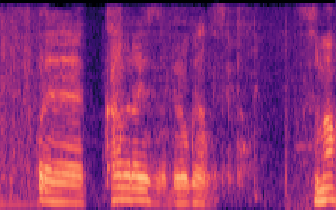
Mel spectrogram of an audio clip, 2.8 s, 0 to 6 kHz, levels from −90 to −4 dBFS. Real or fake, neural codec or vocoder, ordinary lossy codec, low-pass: fake; codec, 44.1 kHz, 7.8 kbps, DAC; AAC, 24 kbps; 5.4 kHz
